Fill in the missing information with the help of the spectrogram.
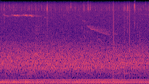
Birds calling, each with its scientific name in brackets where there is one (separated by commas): Red-winged Blackbird (Agelaius phoeniceus), Golden-crowned Kinglet (Regulus satrapa)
